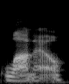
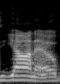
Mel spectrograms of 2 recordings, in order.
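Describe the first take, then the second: First: The word begins with an L sound. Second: The word begins with a Y sound. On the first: This is how the locals say it. "but the locals say Lano" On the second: This is the Spanish pronunciation. "the proper pronunciation is Yano"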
